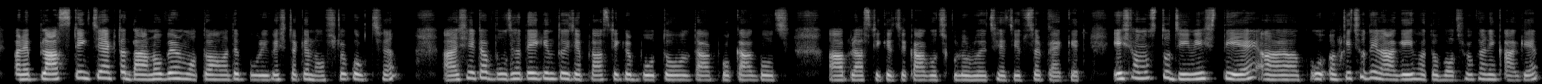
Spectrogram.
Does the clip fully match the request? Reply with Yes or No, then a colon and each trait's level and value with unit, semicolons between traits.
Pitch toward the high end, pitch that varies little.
No: high, 225 Hz; average, 3.0 semitones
